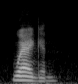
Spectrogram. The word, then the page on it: waggon: American English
